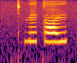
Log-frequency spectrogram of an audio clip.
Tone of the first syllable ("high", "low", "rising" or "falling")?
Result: high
